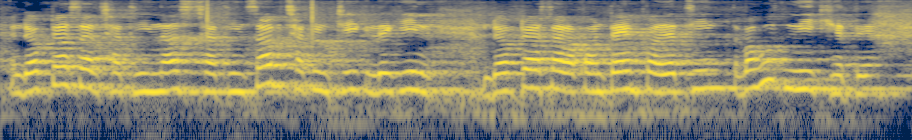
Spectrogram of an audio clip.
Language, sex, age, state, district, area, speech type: Maithili, female, 60+, Bihar, Saharsa, rural, spontaneous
